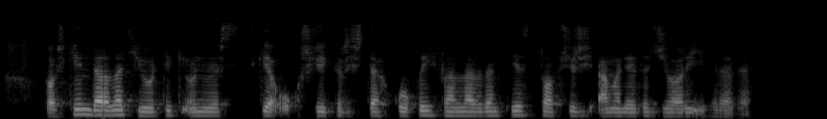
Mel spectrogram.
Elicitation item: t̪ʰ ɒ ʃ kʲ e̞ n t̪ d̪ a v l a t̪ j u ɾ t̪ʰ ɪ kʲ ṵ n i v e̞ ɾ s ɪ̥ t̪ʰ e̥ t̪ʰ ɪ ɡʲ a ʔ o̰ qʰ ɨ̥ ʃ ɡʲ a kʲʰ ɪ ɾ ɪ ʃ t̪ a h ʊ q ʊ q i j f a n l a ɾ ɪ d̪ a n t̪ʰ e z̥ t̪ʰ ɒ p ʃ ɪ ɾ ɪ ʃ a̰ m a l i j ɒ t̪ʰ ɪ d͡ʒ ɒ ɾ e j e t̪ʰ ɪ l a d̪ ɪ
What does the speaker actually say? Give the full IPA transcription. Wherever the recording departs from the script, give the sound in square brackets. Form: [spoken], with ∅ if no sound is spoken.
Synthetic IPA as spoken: t̪ʰ ɒ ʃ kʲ e̞ n t̪ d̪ a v l a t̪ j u ɾ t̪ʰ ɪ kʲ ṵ n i v e̞ ɾ s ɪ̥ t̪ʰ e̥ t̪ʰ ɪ ɡʲ a ʔ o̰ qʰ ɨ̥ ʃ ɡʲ a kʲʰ ɪ ɾ ɪ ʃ t̪ a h ʊ q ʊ q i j f a n l a ɾ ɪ d̪ a n t̪ʰ e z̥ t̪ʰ ɒ p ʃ ɪ ɾ ɪ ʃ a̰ m a l i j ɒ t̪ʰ ɪ d͡ʒ ɒ ɾ [i] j e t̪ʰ ɪ l a d̪ ɪ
